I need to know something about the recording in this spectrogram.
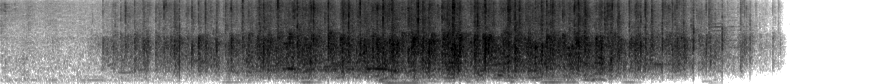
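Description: An audience applauds loudly and cheers.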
